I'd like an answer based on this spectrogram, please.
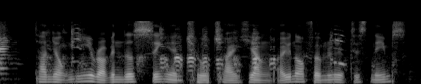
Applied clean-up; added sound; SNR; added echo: neural mask model RNNoise.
